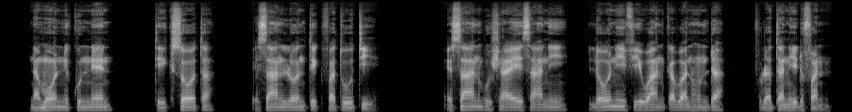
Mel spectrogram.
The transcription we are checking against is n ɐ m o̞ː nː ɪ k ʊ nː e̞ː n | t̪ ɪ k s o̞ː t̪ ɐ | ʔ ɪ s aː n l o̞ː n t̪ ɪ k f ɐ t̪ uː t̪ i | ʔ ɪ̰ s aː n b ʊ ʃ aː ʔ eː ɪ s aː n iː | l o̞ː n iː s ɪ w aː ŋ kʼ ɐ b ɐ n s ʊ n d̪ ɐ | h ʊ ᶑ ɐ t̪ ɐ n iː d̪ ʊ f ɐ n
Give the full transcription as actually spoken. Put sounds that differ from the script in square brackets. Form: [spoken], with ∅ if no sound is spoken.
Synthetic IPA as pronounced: n ɐ m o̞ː nː ɪ k ʊ nː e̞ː n | t̪ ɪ k s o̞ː t̪ ɐ | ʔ ɪ s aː n l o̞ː n t̪ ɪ k f ɐ t̪ uː t̪ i | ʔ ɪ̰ s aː n b ʊ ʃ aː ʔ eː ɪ s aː n iː | l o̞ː n iː [f] ɪ w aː ŋ kʼ ɐ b ɐ n [h] ʊ n d̪ ɐ | [f] ʊ ᶑ ɐ t̪ ɐ n iː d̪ ʊ f ɐ n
